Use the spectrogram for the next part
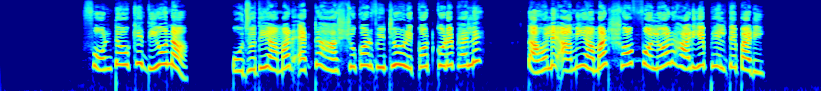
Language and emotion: Bengali, fearful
